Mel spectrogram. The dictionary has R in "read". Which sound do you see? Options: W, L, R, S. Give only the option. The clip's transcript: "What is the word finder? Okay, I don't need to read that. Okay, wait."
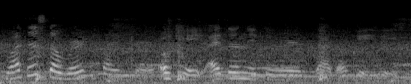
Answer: W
